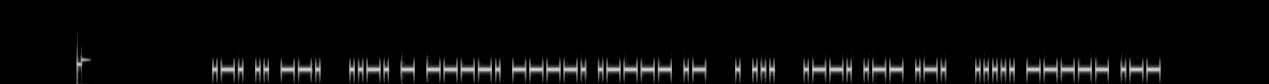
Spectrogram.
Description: Morse code, heard as a keyed tone, about 28 wpm, 700 Hz. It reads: RIG FT991A ES PWR 50W
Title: K1USN SST QSO Practice 28wpm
